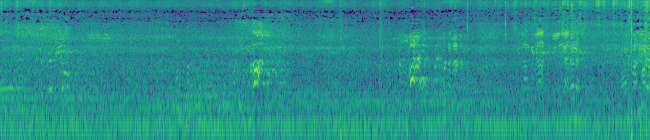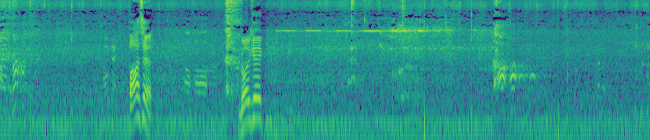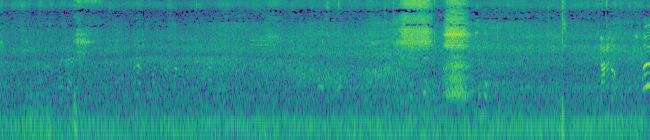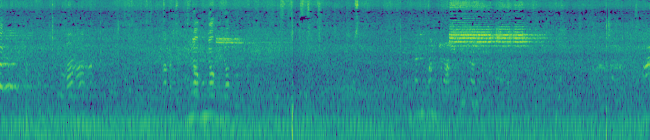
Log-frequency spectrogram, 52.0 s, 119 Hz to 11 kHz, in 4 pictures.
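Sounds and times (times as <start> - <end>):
ball being kicked thud: 44.8 - 45.1.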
